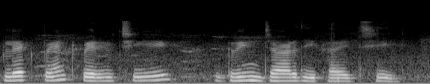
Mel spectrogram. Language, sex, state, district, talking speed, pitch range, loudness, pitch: Gujarati, female, Gujarat, Gandhinagar, 110 wpm, 155-185 Hz, -17 LUFS, 170 Hz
